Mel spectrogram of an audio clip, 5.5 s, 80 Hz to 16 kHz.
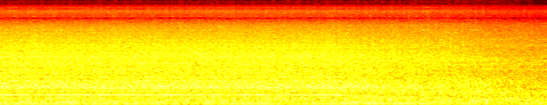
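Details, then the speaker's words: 1955 Chevy truck with LS swap, first runs after 10 years: the electric cooling fan kicks on at 223 degrees over a smooth idle with steady rushing air and no rubbing or wobble, runs about 36 seconds, dropping to 210-214; normal fan operation. "so we're 223 it should be kicking back on just about any time now we're looking at this number right there so there's the fan kicking on"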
